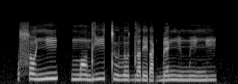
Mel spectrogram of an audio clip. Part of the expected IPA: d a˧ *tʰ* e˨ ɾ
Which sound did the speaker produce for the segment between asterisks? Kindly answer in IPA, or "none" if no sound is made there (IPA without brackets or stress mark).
ɾ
